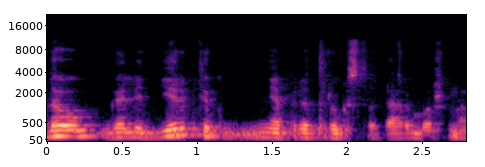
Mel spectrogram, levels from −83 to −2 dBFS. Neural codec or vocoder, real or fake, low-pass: none; real; 10.8 kHz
